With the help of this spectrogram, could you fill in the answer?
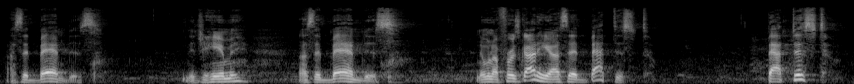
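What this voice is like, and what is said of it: Put-on North Carolina Southern accent. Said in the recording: “Y'all can tell I'm getting my accent right down here in North Carolina, ain't I? ... If I'm getting it, North Carolinian, say amen.”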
